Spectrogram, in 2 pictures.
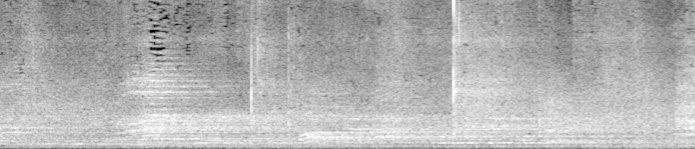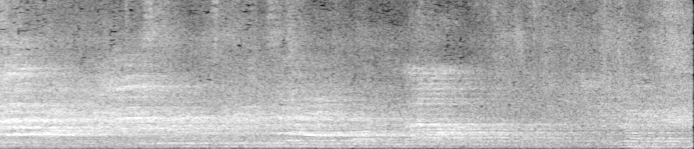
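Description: Children shout and chatter nearby in a large echoing hall.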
